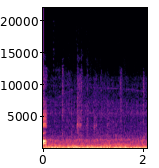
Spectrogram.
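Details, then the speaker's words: Truck cruising on Highway 401, heard from the cab after a fuel injector cleaner was added; steady low diesel drone under cab and road noise, even and unbroken; engine sounds good, normal running. "Bago ako sa truck ko ngayon, yung tunog niya naglagay lang ako ng fuel injector cleaner eh. Ganda."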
